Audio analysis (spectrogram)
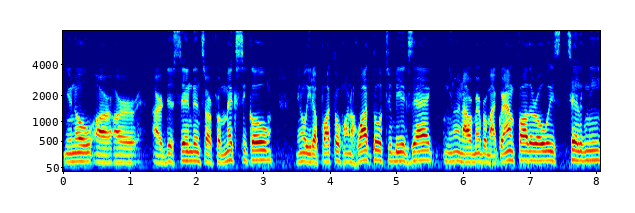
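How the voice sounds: His intonation is fairly even. This man talks at a fairly quick pace. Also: medium pitch for a man.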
